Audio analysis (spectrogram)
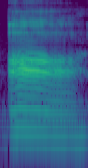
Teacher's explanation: the lot vowel which you know normally lives back here your tongue cupping low down in the back for an open ah sound moves forwards towards where trap used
